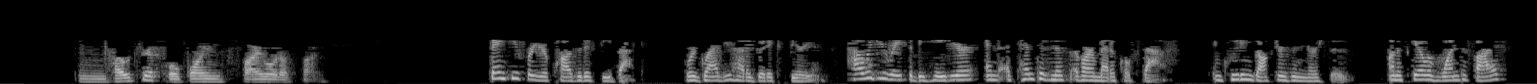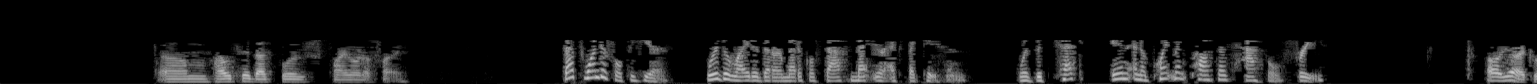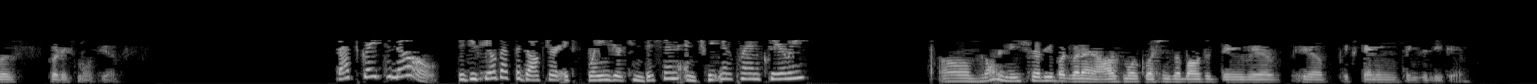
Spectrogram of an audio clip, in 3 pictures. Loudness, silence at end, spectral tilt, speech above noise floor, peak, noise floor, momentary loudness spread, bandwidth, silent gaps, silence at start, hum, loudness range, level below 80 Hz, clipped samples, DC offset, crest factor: -24 LUFS; 0.7 s; -10 dB/octave; 47 dB; -6 dBFS; -70 dBFS; 12 LU; 3.2 kHz; none; 0.8 s; none; 5 LU; -68 dBFS; under 0.1%; under 0.1%; 20 dB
